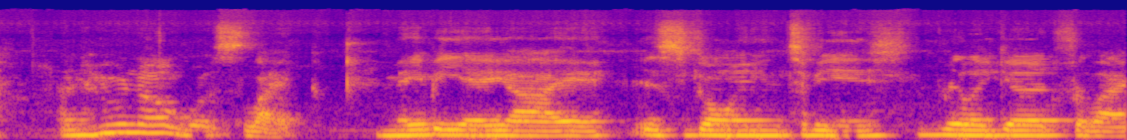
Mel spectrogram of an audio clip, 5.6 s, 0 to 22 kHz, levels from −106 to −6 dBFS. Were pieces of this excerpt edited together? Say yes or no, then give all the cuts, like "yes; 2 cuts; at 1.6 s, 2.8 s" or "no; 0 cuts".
yes; 1 cut; at 4.6 s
